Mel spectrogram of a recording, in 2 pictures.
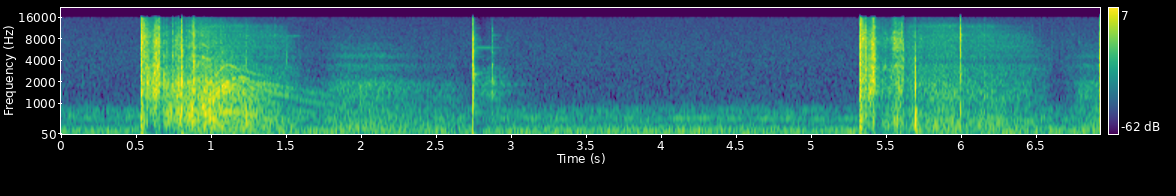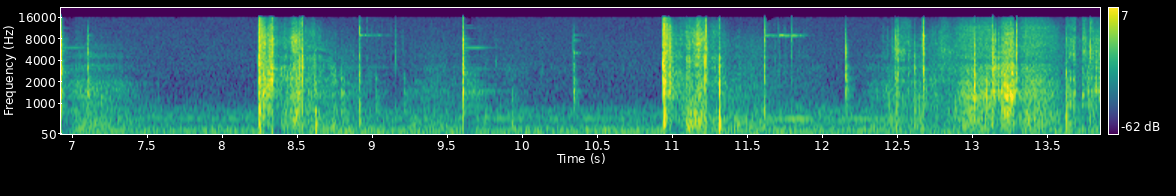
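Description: Gunshots from a PSA JAKL rifle in .300 Blackout with a 14.5-inch barrel, sharp loud cracks fired one at a time at irregular intervals of a few seconds, each followed by a short echo.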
